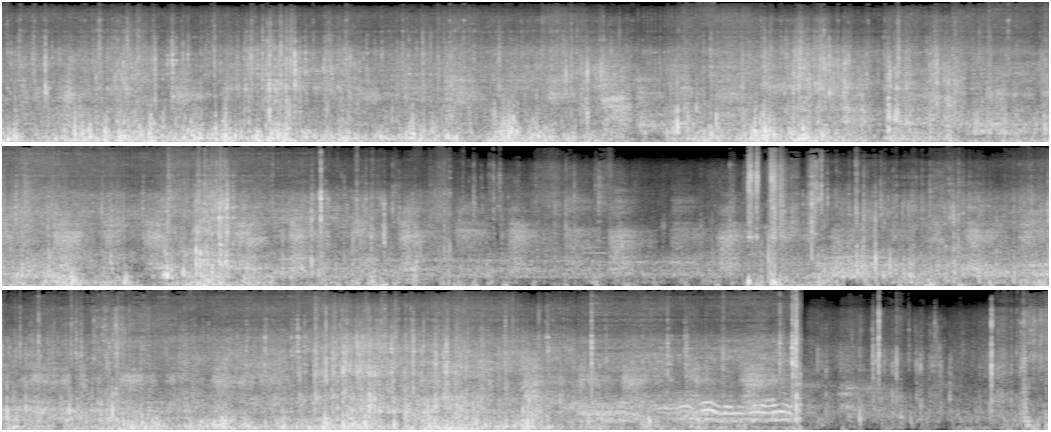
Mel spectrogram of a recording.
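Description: Downhill mountain bike riding over a rough dirt trail: wind noise on the microphone and tyres on loose dirt, with the bike's chain and frame rattling and knocking over bumps. The noise drops off suddenly shortly before the end as the bike slows.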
